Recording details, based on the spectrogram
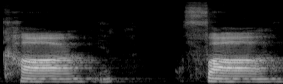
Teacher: Kemudian juga di aksen British dan American English itu berbeda pada pengucapan akhir kata yang berakhiran dengan bunyi R, ya. Kalau di British biasanya bunyi R-nya tidak dilafalkan.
